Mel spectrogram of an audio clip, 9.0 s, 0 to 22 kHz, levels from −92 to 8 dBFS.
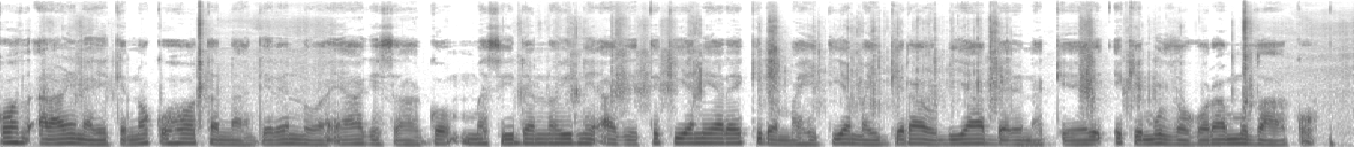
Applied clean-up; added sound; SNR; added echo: none; Fire; 15 dB; none.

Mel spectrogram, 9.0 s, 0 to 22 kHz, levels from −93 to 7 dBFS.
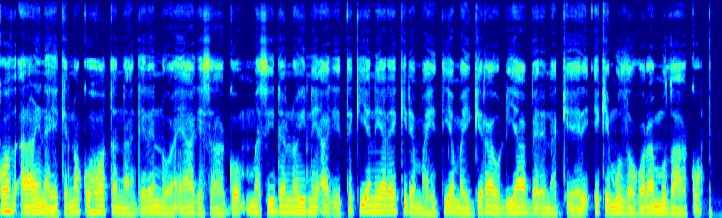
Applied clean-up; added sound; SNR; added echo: none; none; none; none.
